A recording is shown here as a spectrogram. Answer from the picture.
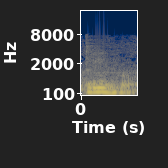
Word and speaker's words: Trinco: Oui, Trinco, c'est parfait. Trinco, voilà, il faut prononcer avec un petit accent italien.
